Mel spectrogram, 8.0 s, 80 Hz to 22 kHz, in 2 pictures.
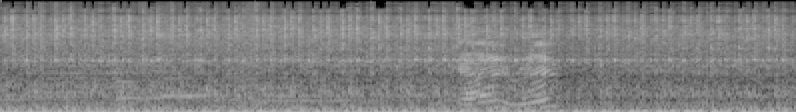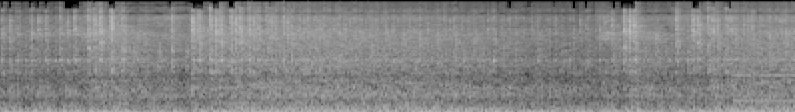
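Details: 1971 VW Bus Deluxe Kombi air-cooled flat-four, new exhausts, air cleaner and throttle return spring installed: deep, even chuffing idle with steady low beat, no knocks or rattles; running healthy.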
